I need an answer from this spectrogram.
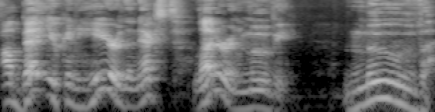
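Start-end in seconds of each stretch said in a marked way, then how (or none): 3.4-4.3 "Move" with buzzing V; stressed V. Shown as a demonstration. Teacher stressing the V in "Move" for pupils. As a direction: press the V in "Move". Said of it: "Do you hear".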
